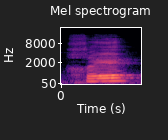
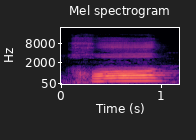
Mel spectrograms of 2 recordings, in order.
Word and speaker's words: خ: لہجے میں ادا کریں، اردو تلفظ سے پرہیز کریں، یعنی بے، تے، سے، ہے، خے، توے، زویں وغیرہ ہرگز نہ پڑھیں، بلکہ با، تا، سا، حا، خو، تو، زو پڑھیں۔ ان 29 حروف میں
